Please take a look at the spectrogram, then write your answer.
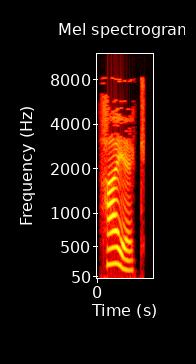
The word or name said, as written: hayek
